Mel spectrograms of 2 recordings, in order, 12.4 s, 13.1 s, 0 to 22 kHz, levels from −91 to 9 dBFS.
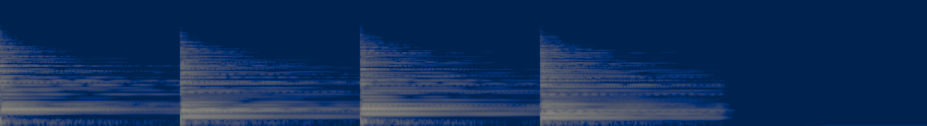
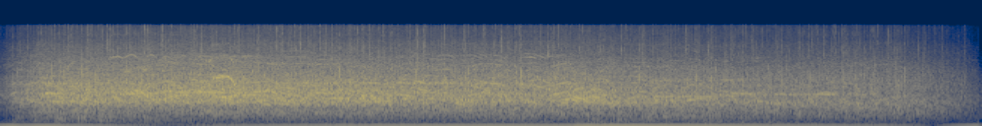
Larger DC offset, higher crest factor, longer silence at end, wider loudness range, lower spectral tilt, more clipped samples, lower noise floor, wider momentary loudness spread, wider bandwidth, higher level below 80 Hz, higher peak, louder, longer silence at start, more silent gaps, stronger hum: neither; about the same, 20 dB vs 16 dB; first, 2.7 s vs 0 s; first, 12 LU vs 9 LU; first, -5 dB/octave vs 0 dB/octave; neither; first, under -90 dBFS vs -41 dBFS; first, 23 LU vs 12 LU; second, 9.8 kHz vs 11 kHz; second, -70 dBFS vs -60 dBFS; second, -26 dBFS vs -4 dBFS; second, -44 LUFS vs -18 LUFS; about the same, 0 s vs 0 s; neither; neither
